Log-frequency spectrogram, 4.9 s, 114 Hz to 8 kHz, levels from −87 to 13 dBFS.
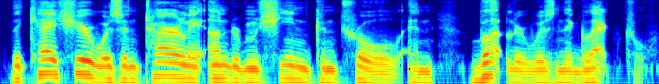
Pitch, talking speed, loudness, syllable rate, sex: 135 Hz, 135 wpm, -18 LUFS, 5.0 syllables/s, male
